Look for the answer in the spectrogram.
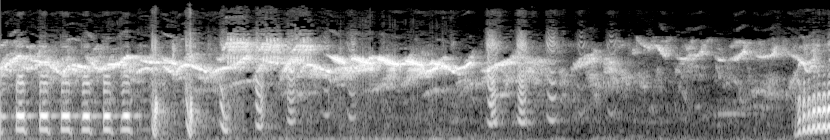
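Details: Chinese hwamei singing: a short run of repeated nasal notes, then sharp clicks and loud swooping whistles, fading to softer warbling and ending on a rising note.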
